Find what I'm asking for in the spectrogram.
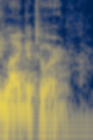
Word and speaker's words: Lagator: L-A-G-A-T-O-R. How do I pronounce that? Legator? – C.C. Legator. – C.C. Legator. So C.C. Legator. I like it. It's like C.C. Yeah. – Legator is Montenegrin.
